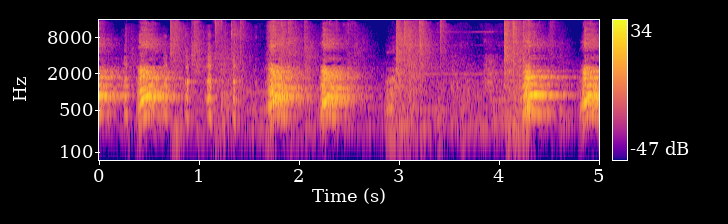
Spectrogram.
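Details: English Springer Spaniel excited before dinner, letting out single loud barks spaced about half a second to a second apart, with small clicks and a faint thin whine between them.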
